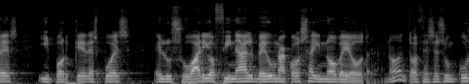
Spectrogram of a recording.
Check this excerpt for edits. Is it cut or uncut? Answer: uncut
